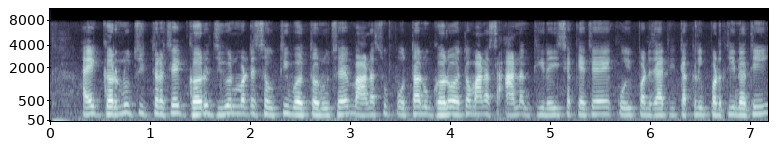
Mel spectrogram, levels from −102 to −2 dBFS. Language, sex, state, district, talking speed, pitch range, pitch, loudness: Gujarati, male, Gujarat, Gandhinagar, 210 wpm, 155-170 Hz, 160 Hz, -18 LUFS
